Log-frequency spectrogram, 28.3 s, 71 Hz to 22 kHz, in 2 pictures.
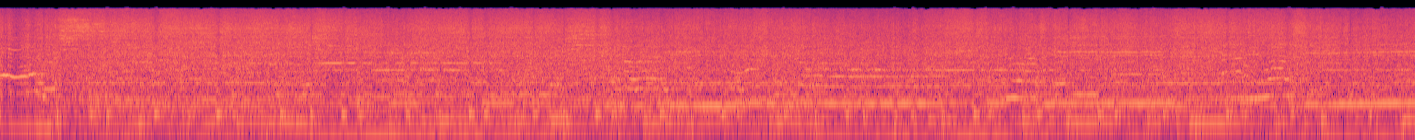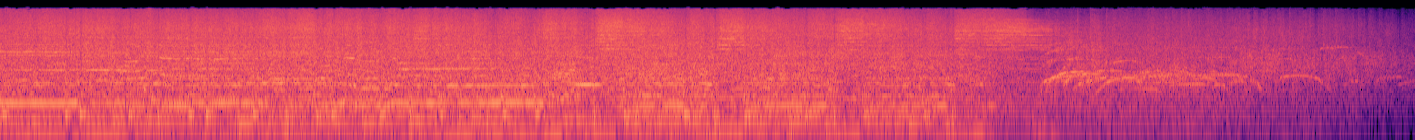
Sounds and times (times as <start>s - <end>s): Singing: 5.7s - 22.7s.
